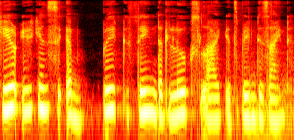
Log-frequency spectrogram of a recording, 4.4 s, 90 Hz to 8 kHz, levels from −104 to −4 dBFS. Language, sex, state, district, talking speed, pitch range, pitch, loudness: English, female, Nagaland, Dimapur, 175 wpm, 185-230 Hz, 205 Hz, -16 LUFS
